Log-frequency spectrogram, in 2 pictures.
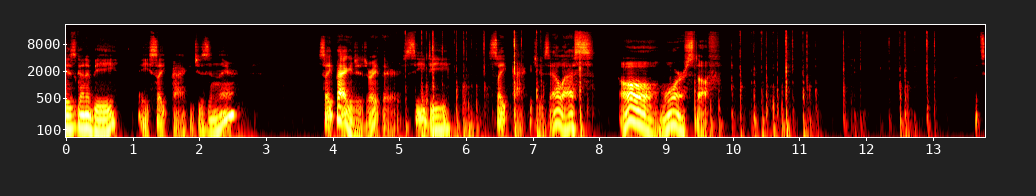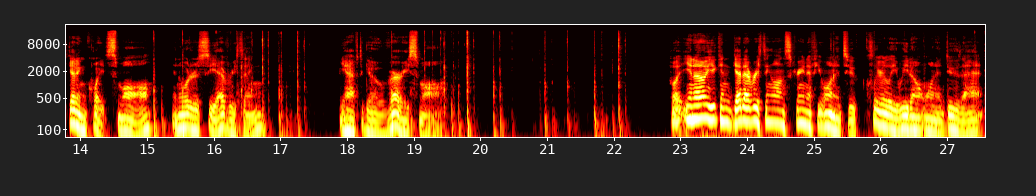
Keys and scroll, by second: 9.3 ctrl+-, 15.1 ctrl+-, 25.9 ctrl+=.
